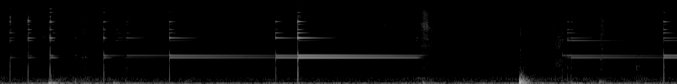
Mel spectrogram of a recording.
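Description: A white floral porcelain mug, hollow and empty, is held and tilted while being tapped with fingernails. Irregular, light clinking taps give off bright glassy ringing tones, some lingering for over a second before fading, and a duller, louder knock lands near the end.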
